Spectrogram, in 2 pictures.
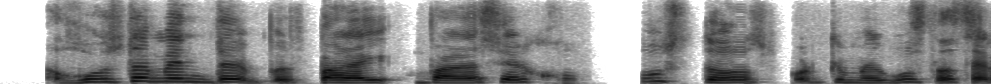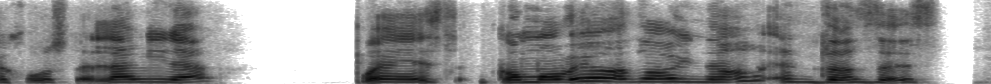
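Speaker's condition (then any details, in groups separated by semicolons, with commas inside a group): Cerebral palsy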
